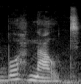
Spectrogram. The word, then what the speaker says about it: burnout: Então, não é fechado burnout, que parece francês, né? Isso, a pronúncia correta é burnout, né? Que vem do inglês.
